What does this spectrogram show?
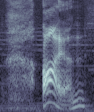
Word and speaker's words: iron: Iron is pronounced iron, not iron.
